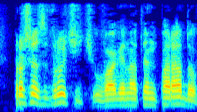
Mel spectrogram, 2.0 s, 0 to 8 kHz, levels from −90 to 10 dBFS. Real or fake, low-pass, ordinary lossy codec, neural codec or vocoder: real; 7.2 kHz; none; none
